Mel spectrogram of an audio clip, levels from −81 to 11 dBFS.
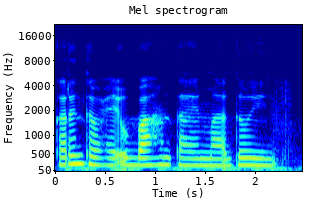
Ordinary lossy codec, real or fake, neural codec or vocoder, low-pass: MP3, 96 kbps; fake; autoencoder, 48 kHz, 128 numbers a frame, DAC-VAE, trained on Japanese speech; 19.8 kHz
